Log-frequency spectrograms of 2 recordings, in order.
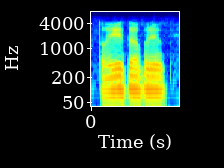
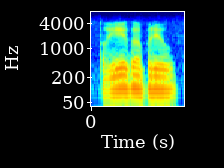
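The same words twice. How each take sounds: The two takes are said the same way.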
